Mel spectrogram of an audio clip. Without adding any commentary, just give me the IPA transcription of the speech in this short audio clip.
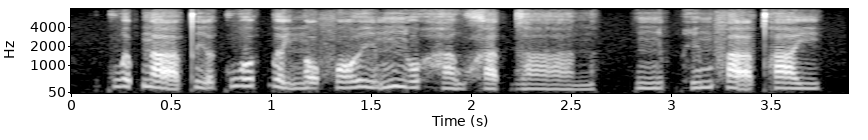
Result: kwə˦˥p̚na̰ː˧˨ t̪ḭ˧˨ə̯kwo˦˥t̚lə̰˧˨j nɔ̰˧˨fɔ˨˦ɣḭ˧˥mɲo˨˦ ha̤˨˩wxa˨˩t̚za̤ː˨˩n | ɲə˨˩p̚hi˨˦mfa̰ː˧˨t̪ʰa˧j

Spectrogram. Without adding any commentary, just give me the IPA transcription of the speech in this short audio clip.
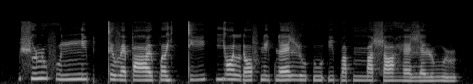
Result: ɕuɭufu nːiptːəvæp ʕə pʌjtːi | jɔl ɾɔfɳip ɳæɮu ʔuʔibɑpmːɑ ɬɑɦæɮæɭ uɭ

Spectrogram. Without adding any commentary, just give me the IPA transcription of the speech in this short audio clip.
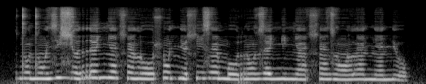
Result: dõdõzʲə ʑərɛ ɲɛ̃ɬɛ̃loɬõ nʲəɬi zɛ̃morõ zɛɲɪɲɛ̃ɬɛ̃ zõ lɛ̃nʲɛ̃nʲo

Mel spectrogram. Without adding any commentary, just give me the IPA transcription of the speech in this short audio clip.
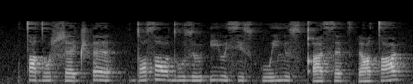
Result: tˤudoɬɛt͡ʃʼɛ | dʉsˤjudu zʉʔjʉsʲʉs kujlʲusqʼæ sɛt͡sʼɛjtˤy

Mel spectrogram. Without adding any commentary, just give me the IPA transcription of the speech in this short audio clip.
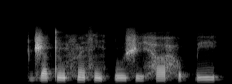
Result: d͡ʒa˨tũ˨fɛ̃˧sĩ˨ k͡pu˧ʃi˨ ha˧ho˧k͡pi˦

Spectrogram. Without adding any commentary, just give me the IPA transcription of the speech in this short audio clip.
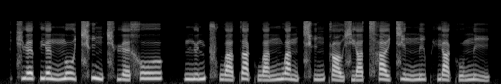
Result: t͡ɕɥɛ˥t̪jɛ˥˧n n̪o˥˧ʊ̯t͡ɕʰi˥˩ŋt͡ɕʰɥɛ˨˩xo˥ʊ̯ | n̪y˧˥nʈ͡ʂʰwä˨˩t̪ä˥˩ kwa˧˥nn̪wa˥˩n t͡ɕʰi˧˥ŋkɑ˨˩ʊ̯ɕjä˧˥ t͡sʰa˥˧ɪ̯t͡ɕi˥˧n n̪i˥˧pʰjä˥˩ku˧˥ n̪i˥˩

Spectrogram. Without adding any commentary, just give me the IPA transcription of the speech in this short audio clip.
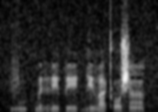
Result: vuː˨kʷɛ˨ re˨peː˨ ɡ͡be˦βa˨kʼɔ˦ʃã˨

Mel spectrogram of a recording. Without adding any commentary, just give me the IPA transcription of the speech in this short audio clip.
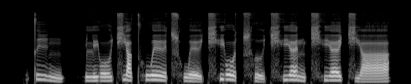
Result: t̪i˥˩ŋ | ljo˧˥ʊ̯t͡ɕjä˧t̪ʰwe˥˩ɪ̯t͡sʰwḛ˨˩ɪ̯ t͡ɕʰjo˥˩ʊ̯t͡sʰɹ̩˨˩ t͡ɕʰjɛ˥˩nt͡ɕʰjɛ˥ t͡ɕjä˧˥

